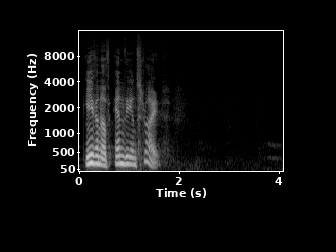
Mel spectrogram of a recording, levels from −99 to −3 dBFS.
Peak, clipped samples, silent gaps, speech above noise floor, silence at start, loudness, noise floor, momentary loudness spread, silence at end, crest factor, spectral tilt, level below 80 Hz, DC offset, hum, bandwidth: -16 dBFS; under 0.1%; none; 56 dB; 0.15 s; -32 LUFS; -88 dBFS; 14 LU; 2.5 s; 20 dB; -8.5 dB/octave; -80 dBFS; under 0.1%; none; 9.2 kHz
